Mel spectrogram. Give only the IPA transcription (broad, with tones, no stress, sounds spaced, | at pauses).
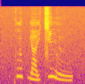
k l u˥˩ k̚ j a˩˦ j t͡ɕ i˥˩ n l ɯ˨˩ ŋ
